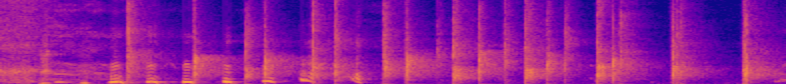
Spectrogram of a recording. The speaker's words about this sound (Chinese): 鼓掌了，鼓掌了，很好。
